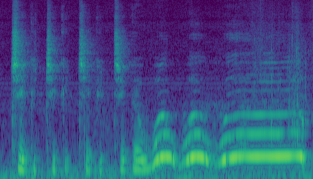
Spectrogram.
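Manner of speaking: choo-choo train sound, chug then whistle; train chugging and whistle. A narrator's reading.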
